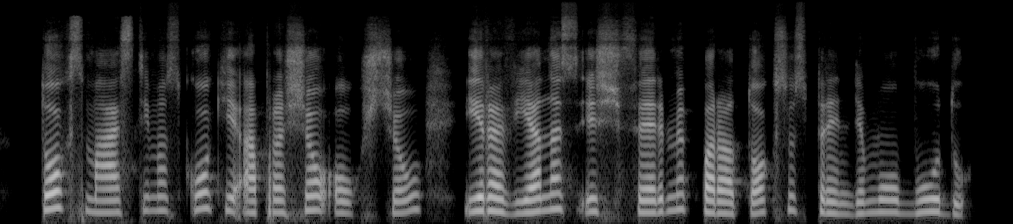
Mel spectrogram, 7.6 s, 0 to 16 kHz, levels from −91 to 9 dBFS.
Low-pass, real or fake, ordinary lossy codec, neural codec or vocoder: 14.4 kHz; fake; Opus, 32 kbps; autoencoder, 48 kHz, 32 numbers a frame, DAC-VAE, trained on Japanese speech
